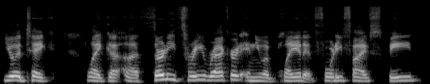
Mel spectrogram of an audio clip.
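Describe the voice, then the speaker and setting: A man hosting a casual podcast interview, chatty and rambling with halting restarts. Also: high voice, no echo, clean studio sound. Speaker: podcast host.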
